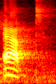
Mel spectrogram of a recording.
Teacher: It's usually unexploded because there's another consonant after it.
